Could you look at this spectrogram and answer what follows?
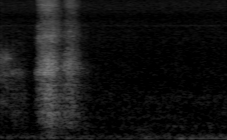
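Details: Normal breath sounds from a patient during a head-to-toe nursing assessment: a single deep, unlabored breath in and out, followed by quiet room noise, with no wheeze or added sounds.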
